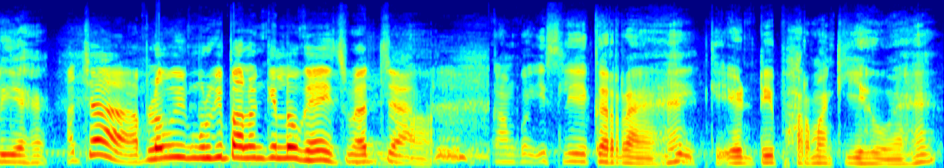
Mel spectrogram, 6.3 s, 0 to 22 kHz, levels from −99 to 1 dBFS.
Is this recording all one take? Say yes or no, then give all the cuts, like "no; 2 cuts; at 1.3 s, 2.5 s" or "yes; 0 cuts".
no; 1 cut; at 3.3 s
